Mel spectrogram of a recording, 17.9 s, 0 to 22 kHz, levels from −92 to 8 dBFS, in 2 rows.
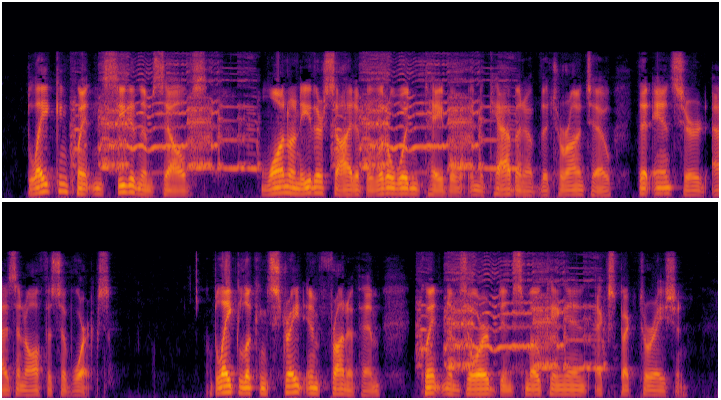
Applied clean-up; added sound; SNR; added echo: none; Chicken, rooster; 6 dB; none.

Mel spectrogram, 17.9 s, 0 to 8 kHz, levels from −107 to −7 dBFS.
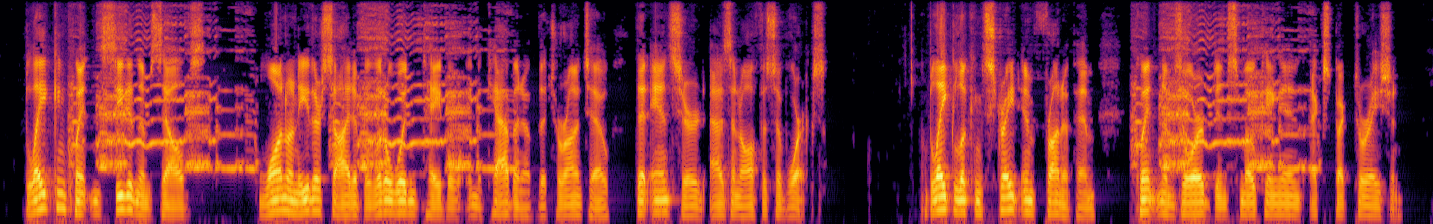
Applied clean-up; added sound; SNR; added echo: classical method spectral subtraction.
